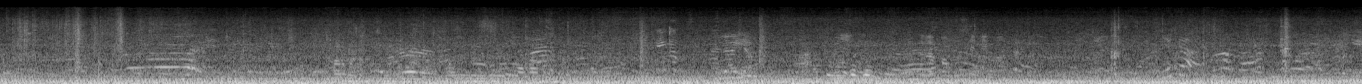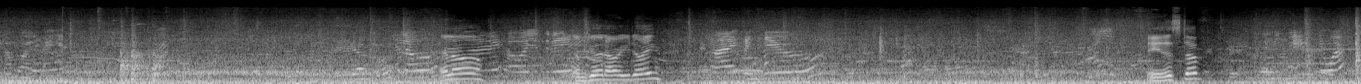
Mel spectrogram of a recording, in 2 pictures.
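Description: A crowd of people chatters all around, outdoors.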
